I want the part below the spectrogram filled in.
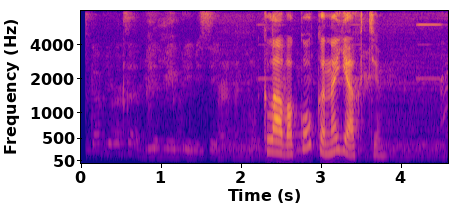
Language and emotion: Russian, positive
